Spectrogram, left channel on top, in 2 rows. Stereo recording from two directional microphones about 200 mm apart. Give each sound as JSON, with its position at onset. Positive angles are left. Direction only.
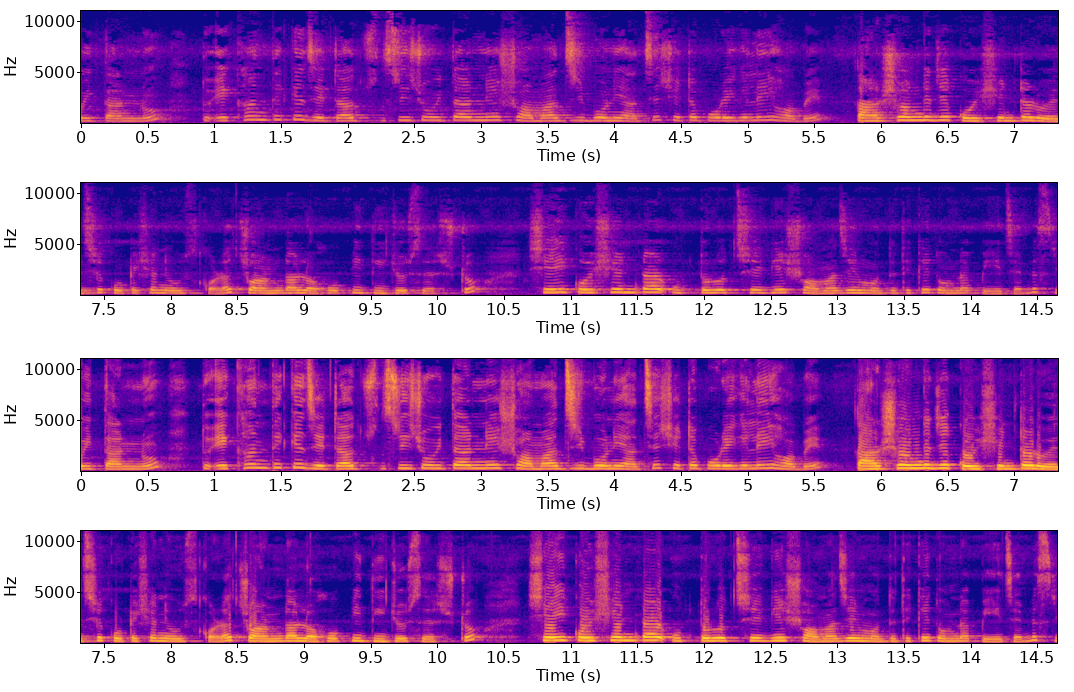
{"t": 0.0, "sound": "a woman's voice", "side_deg": -30}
